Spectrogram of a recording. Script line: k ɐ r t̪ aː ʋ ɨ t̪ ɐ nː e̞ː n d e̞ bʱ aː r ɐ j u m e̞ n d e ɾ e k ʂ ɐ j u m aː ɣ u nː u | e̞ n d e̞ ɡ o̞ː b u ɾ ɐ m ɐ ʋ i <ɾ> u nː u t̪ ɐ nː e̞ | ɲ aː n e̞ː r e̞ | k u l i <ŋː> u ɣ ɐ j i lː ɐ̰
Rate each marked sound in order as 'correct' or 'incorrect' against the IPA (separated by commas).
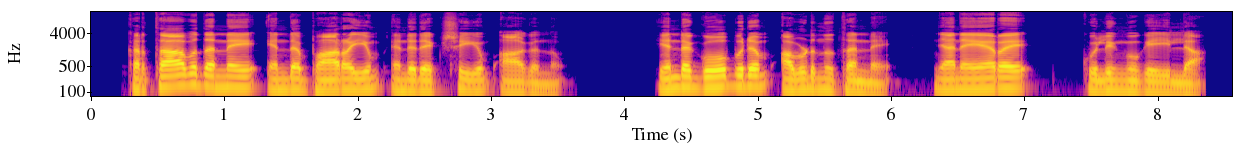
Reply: incorrect, correct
